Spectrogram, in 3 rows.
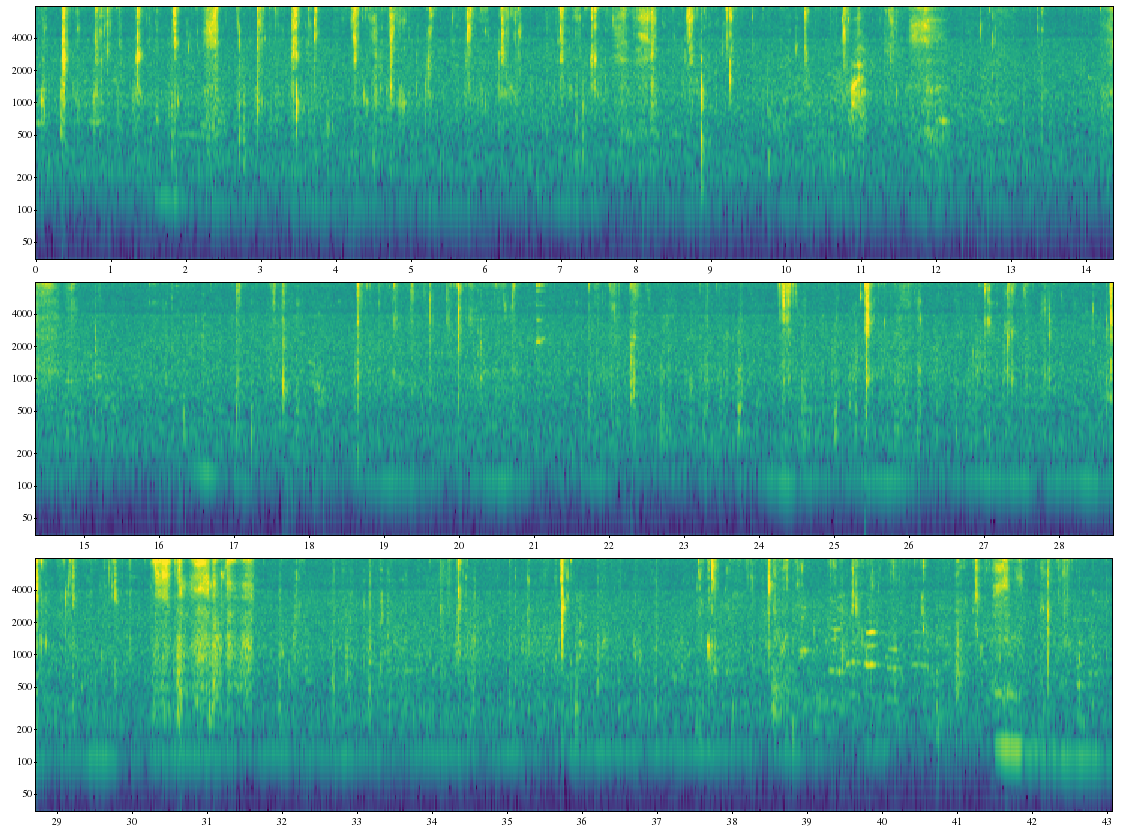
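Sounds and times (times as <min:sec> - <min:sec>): close chewing and biting: 0:00.0 - 0:11.6, 0:21.7 - 0:39.0, 0:39.6 - 0:43.0
low steady hum: 0:00.0 - 0:43.0.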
